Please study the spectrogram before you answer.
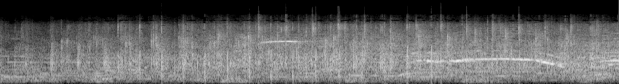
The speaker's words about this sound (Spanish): Cuando de nuevo se escuchan los vítores de Viva el Abuelo este Jesús de los Descalzos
